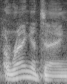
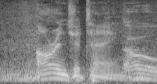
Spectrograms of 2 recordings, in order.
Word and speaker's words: orangutan: on tic-tac-toe the word orangutan was in the question and i pronounced it orangitang because i'd never seen the word in print before jim didn't have a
